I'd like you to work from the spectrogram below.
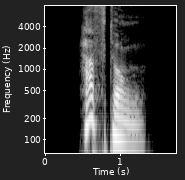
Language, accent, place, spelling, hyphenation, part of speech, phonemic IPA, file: German, Germany, Berlin, Haftung, Haf‧tung, noun, /ˈhaftʊŋ/, De-Haftung.ogg
- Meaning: 1. liability 2. adhesion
